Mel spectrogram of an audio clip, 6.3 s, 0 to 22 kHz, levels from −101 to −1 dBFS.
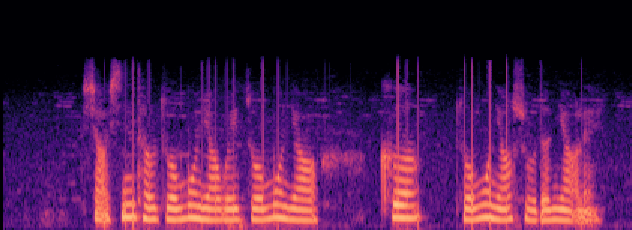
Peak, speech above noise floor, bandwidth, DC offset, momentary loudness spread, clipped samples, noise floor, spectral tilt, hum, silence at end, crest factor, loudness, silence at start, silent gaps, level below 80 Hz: -6 dBFS; 39 dB; 7.4 kHz; under 0.1%; 9 LU; under 0.1%; -59 dBFS; -8.5 dB/octave; none; 0.3 s; 16 dB; -22 LUFS; 0.85 s; none; -50 dBFS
